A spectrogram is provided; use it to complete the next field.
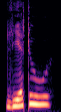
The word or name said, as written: lerdue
